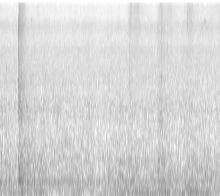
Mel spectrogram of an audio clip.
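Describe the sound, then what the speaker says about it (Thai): Wind blows steadily outdoors as rain begins, a constant broadband rushing roar with occasional gusty buffets against the microphone. "ฝนเริ่มมาแล้ว ลมมาทางนี้นะ"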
